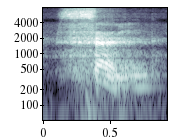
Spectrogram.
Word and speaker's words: sun: Agora quando você fala o N, você fala sun. Sun. Você coloca a ponta da sua língua aqui em cima no céu da boca, né? Próximo aos dentes superiores.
